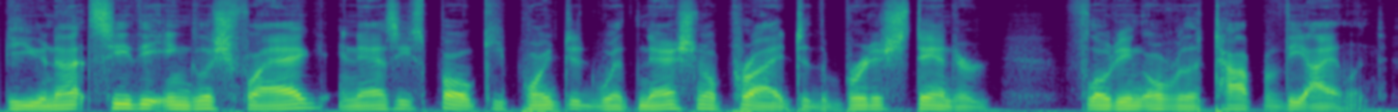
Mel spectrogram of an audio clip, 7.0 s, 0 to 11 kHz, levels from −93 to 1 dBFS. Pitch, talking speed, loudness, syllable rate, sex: 95 Hz, 230 wpm, -19 LUFS, 5.8 syllables/s, male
